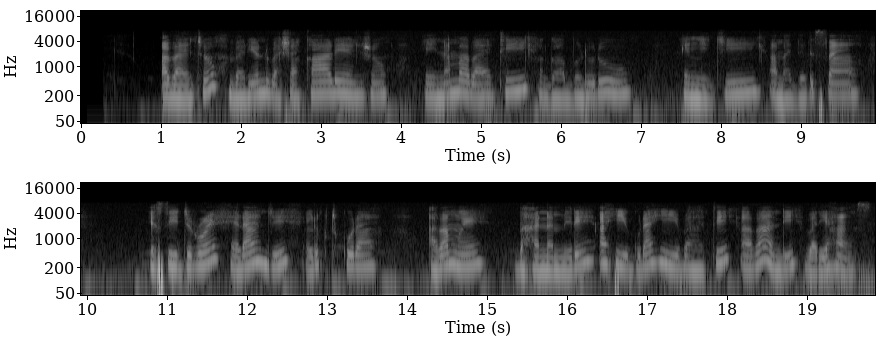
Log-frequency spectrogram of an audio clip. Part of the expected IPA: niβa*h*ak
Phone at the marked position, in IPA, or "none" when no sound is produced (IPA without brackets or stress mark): ʃ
